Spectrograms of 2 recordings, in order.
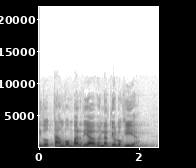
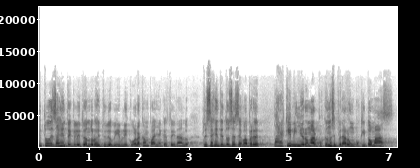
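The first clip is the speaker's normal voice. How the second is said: pleading complaint; 9 semitones higher, faster than usual. Retold or imitated. Arguing with the angel in dream.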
